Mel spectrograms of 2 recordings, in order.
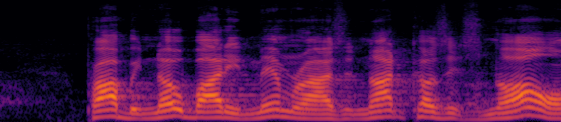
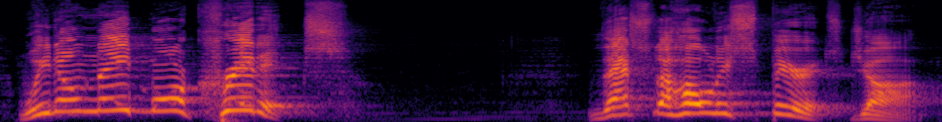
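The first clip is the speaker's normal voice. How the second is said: full-force preaching; 9 semitones higher, 9 dB louder than usual. Real, not acted. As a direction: preach it like a thundering warning.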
